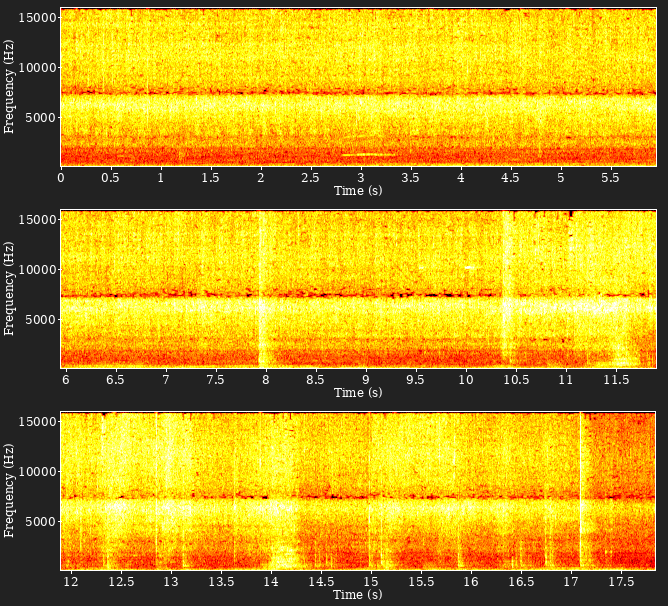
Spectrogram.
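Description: Chicken and diced vegetables sizzling in a non-stick pot over a steady low hum. From about eight seconds in, a spatula scrapes and knocks against the pot several times as the carrots are stirred in.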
